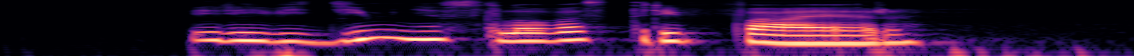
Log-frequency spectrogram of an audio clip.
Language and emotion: Russian, neutral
